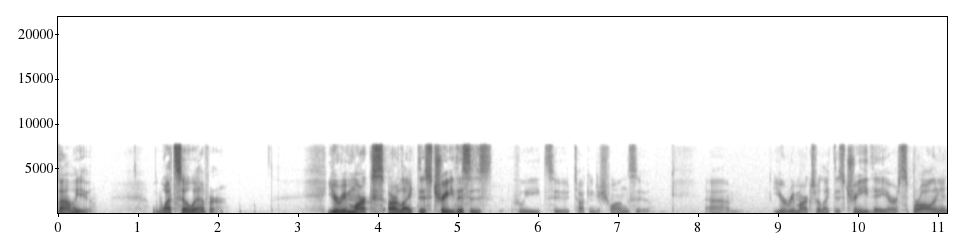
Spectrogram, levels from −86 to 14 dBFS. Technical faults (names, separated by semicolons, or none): automatic gain rising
